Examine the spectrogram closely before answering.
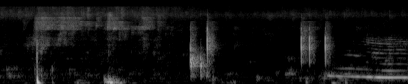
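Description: Billiard balls clack together and roll into a pocket.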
